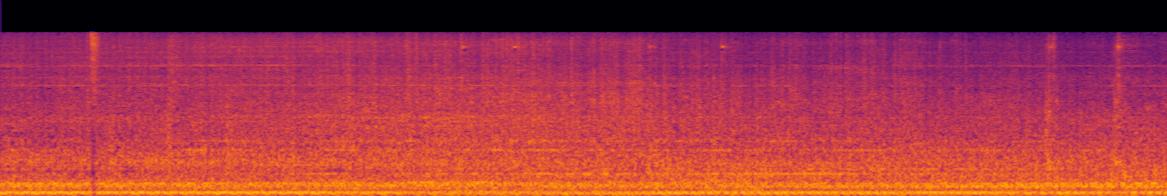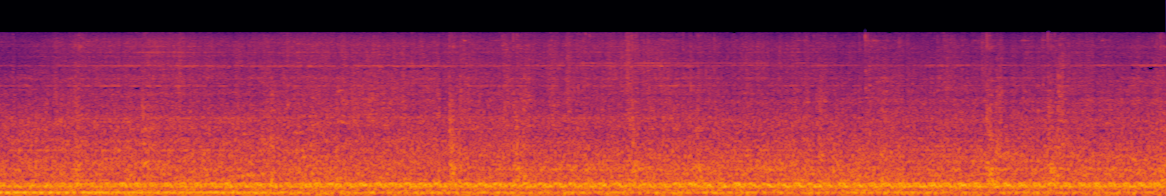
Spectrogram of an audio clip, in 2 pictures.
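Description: Diesel train running close by: a steady, loud low engine drone with passenger coaches rolling on the rails and a few sharp clicks from the wheels.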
